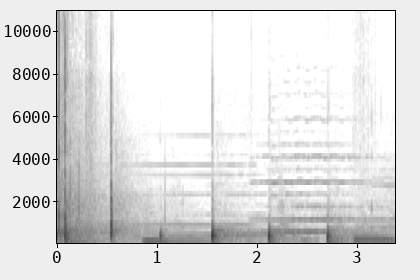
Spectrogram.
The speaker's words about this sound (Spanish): En medio de aquella angustia, oye pasos próximos a ella.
